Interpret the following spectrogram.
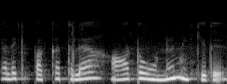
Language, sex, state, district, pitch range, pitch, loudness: Tamil, female, Tamil Nadu, Nilgiris, 230-265 Hz, 255 Hz, -13 LUFS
